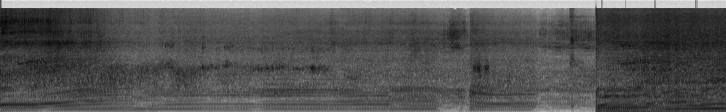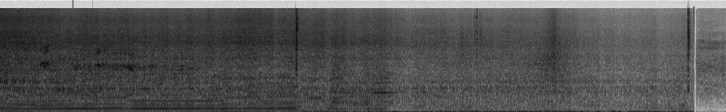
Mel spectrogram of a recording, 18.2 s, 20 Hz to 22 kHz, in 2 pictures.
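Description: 2010 Chevrolet Corvette's 6.2-litre V8 revving hard under acceleration, its pitch climbing and then holding high. About seven seconds in it becomes suddenly louder and closer, heard from inside the cabin. Near the end the engine note gives way to a rush of tyre squeal as the car slides.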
